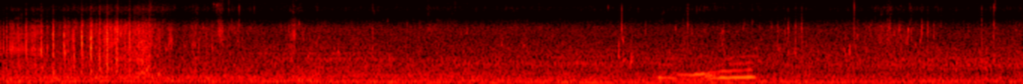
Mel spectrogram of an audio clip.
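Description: Water splashing and trickling, with a rapid flurry of small splashes in the first second and a half. About seven seconds in, a short wavering, voice-like call.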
